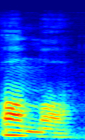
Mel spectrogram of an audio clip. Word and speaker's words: homo: Por exemplo, a palavra homo, homem. Tem o H na frente, mas nós não pronunciamos.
